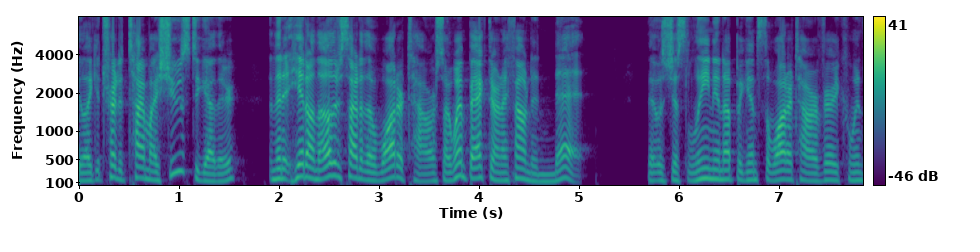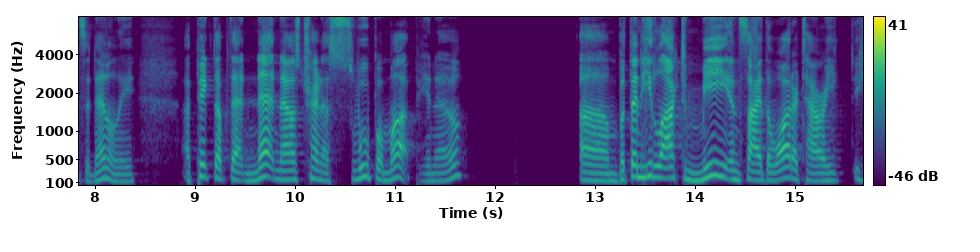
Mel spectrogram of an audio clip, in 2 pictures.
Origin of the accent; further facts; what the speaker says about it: Terre Haute, Indiana, United States; Well, I'm Terre Haute born and raised, you know.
